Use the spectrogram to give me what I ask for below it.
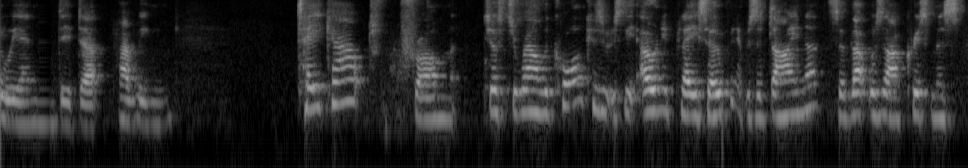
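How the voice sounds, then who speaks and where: A psychic medium in her sixties hosts a casual live-stream show from her living room, her medium-pitched voice hoarse from illness and interrupted by coughing. She's chatty, laughing, and self-mocking. The low-quality audio comes from a device camera held at arm's length.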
